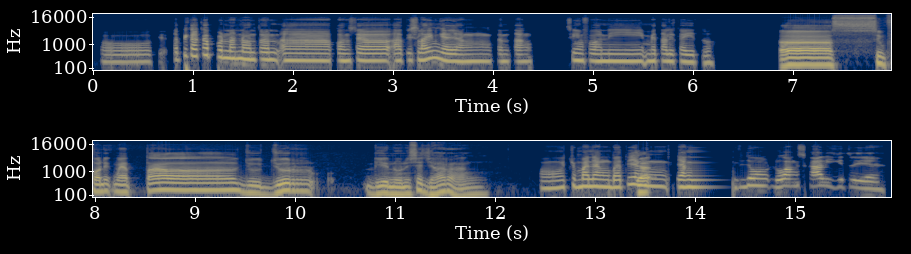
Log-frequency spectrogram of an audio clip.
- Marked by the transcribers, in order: static; drawn out: "Metal"; distorted speech; other background noise
- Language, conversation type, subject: Indonesian, podcast, Apa momen pertama yang membuat selera musikmu berubah?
